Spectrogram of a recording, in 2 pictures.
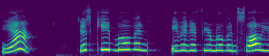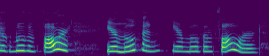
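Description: A woman voicing an excitable, childlike pig puppet with an eager, chatty, exclamatory manner in a children's puppet show. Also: very high-pitched, unhurried. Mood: cheerful, eager. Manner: eager, exclamatory, repeats phrases.

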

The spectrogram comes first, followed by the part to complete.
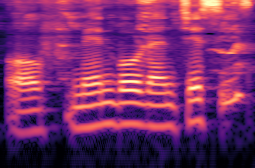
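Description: A man giving step-by-step hands-on repair instructions in a halting, repetitive way. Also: mid-range voice, wildly swooping pitch, dark tone, slight background noise. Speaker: repair tutorial presenter.

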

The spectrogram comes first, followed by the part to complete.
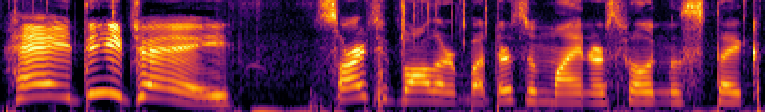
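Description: High-voiced excitable woman, noisy recording. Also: normal speed. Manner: excitable, exclamatory, sweary. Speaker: amateur voice-over performer dubbing animated shorts. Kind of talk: improvised cartoon fan dub. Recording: noisy home recording with clicks.

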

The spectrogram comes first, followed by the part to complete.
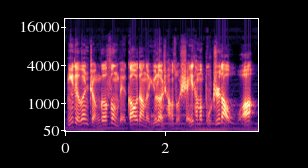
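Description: A man's voice: medium pitch, lively intonation, fairly quick, fairly bright tone, breathy edge, soft background music. A man playing an arrogant, curt young rich man heard through a telephone filter. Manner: curt, dismissive. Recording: dull filtered phone line.

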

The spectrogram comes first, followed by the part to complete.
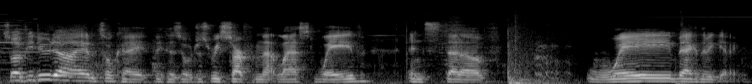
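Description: A man's voice: mid-range voice, moderate pace, fairly bright tone, a little hiss or hum. A man giving a casual, sweary, exasperated video game walkthrough commentary.

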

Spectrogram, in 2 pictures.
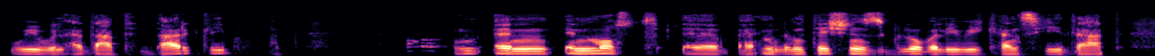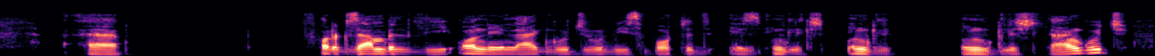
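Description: A middle-aged man from Jordan, giving a technical webinar presentation over a video call, halting with many fillers and restarts. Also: fairly low pitch, dry recording. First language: Arabic. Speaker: webinar presenter on open finance.

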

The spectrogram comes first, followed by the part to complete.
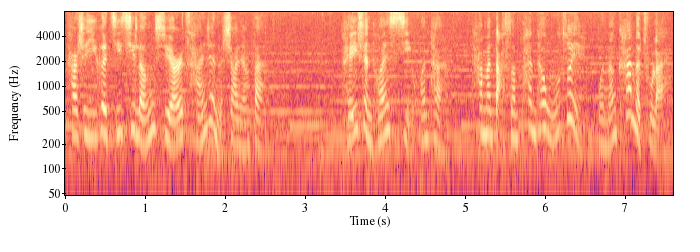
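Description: An actress in a radio drama playing a composed, stern female judge who speaks with measured authority. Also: on the high side, animated, music in the background, natural voice. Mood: cold, firm. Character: composed, stern older female judge, cold and self-assured.

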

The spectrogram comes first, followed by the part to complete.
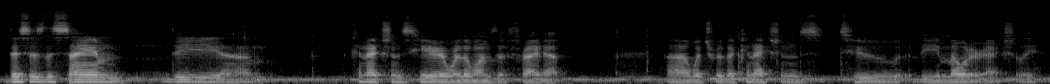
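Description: A man with a Southern American accent talking through a how-to at a workshop bench, relaxed and full of ums and uhs. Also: fairly low pitch, slow pace, vocal fry, background noise. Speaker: fishing channel host. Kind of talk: casual how-to walkthrough. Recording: loud guitar music behind.

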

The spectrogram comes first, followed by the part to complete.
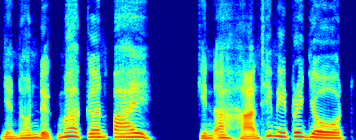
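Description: A woman voicing a cute, energetic, pouty young girl mascot for a card game, playful and emphatic in an anime-like style. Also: lowish voice, fairly quick, dry recording, clean studio sound. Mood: gentle, caring. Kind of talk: character voice pack lines, anime-like acting.

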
